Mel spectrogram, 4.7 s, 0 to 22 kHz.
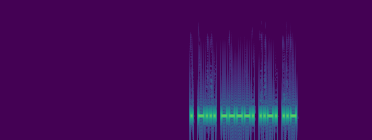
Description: Morse code, heard as a keyed tone, about 48 wpm, 700 Hz. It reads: EB9FU
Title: DXCC-100 Call Signs - 5 Characters - Repeated 3x - 50wpm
